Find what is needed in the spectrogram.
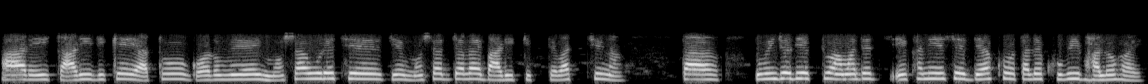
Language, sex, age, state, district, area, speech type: Bengali, female, 30-45, West Bengal, Darjeeling, urban, conversation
